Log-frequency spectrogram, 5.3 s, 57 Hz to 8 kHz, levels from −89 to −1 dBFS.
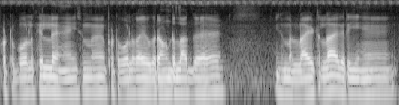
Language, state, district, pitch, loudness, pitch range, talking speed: Haryanvi, Haryana, Rohtak, 105 Hz, -14 LUFS, 100-105 Hz, 155 wpm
